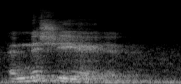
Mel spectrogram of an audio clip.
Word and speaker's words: initiated: we've initiated our project initiated sounds like SH in there I know you don't see it but that's how we pronounce it and to initiate something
